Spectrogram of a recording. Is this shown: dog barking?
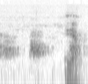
yes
